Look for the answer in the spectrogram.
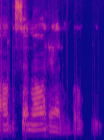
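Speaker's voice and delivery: usual speaking voice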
